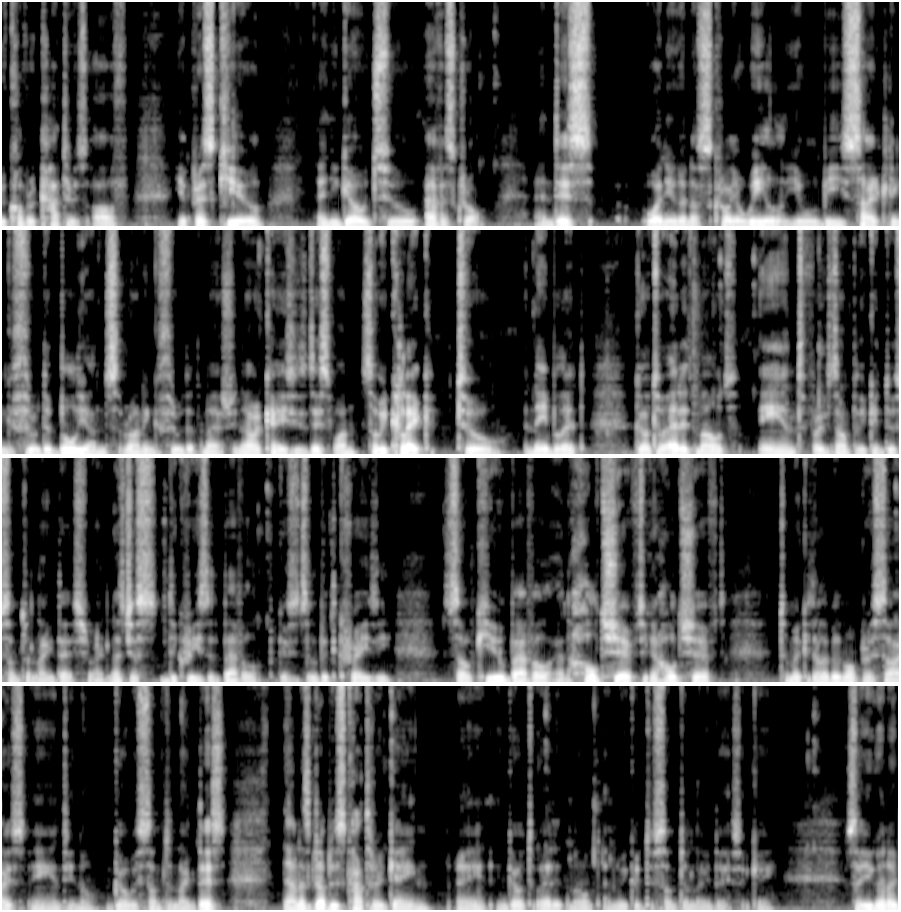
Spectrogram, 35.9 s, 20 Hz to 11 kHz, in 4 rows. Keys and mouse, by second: 2.1 q, 11.0-12.5 drag, 12.5 middle click, 13.6-14.2 middle drag, 14.8 Tab, 16.0 click, 17.1 ctrl+b, 19.4 Tab, 20.9 q, 27.6-28.7 middle drag, 30.6 click, 31.5 Tab, 32.8 ctrl+b, 34.9 middle click, 35.3 Tab.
